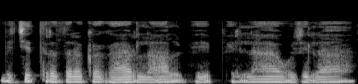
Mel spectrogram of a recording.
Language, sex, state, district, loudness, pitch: Hindi, male, Jharkhand, Garhwa, -20 LUFS, 110 Hz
